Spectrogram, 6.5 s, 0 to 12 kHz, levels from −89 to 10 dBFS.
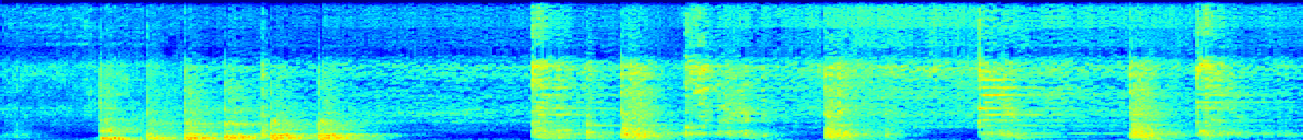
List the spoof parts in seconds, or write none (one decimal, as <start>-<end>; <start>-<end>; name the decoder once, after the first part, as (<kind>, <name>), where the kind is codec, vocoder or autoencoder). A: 0.0-0.8 (codec, SNAC)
